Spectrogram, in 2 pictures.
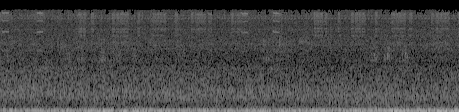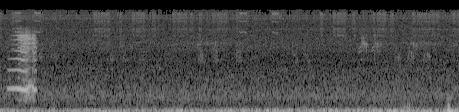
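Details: Northern lapwing in the breeding season on Timiryazev field near nests: a single short wavering nasal call, rich in overtones, midway through a long stretch of low wind rumble with no other clear sounds.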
